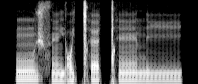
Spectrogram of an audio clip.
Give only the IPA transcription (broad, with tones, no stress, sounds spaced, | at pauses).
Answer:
ũː˧ ʒ s ẽ˨ j ɔ˧ j ǀʰ ɛ˧ ǃʰ ẽː˧ n iː˧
